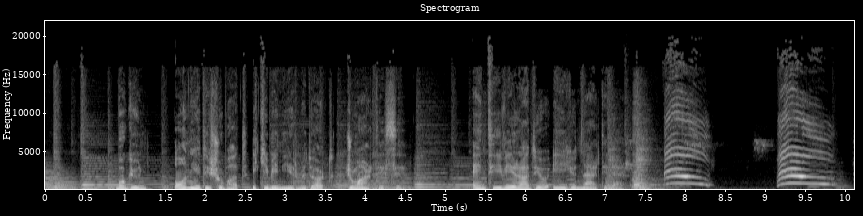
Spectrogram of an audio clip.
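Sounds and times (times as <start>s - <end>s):
speech: 0.9s - 4.6s, 5.3s - 7.6s
cat meowing: 7.8s - 8.4s, 9.2s - 10.0s.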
